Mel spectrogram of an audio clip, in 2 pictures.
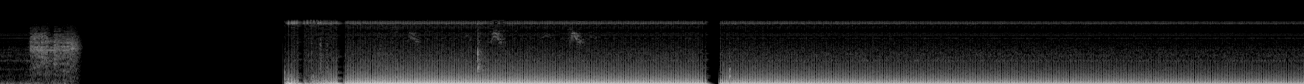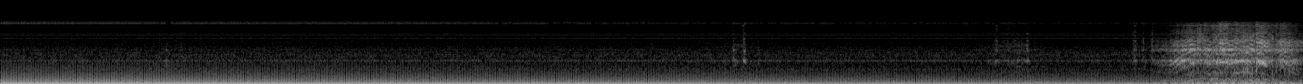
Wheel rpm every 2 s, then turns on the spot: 0, 0, 0, 0, 0, 0, 0, 0, 0, 0, 0, 0, 50.
none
